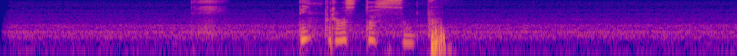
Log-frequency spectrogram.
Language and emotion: Russian, neutral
